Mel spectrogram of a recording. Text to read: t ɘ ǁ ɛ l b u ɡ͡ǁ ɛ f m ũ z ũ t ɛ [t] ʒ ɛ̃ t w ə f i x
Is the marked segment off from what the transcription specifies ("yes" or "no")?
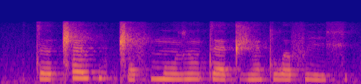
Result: no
